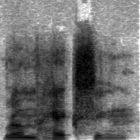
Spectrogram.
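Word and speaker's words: Bromhexine: For mild cases, we use ivermectin and aspirin, and we are adding now bromhexin. Is it well pronounced?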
